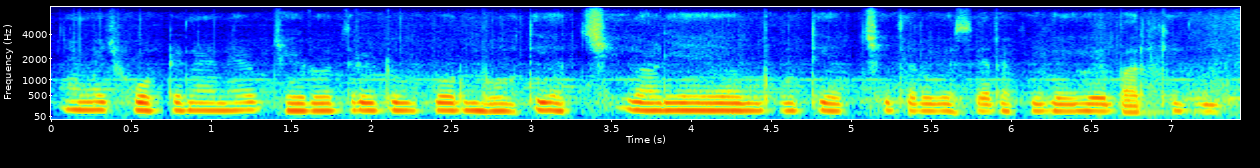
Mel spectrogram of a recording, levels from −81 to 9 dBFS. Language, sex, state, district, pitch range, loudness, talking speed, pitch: Hindi, male, Maharashtra, Nagpur, 145-160 Hz, -16 LUFS, 185 wpm, 155 Hz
